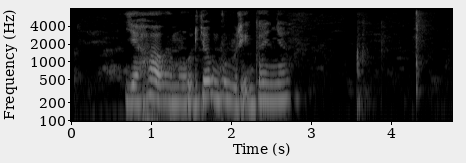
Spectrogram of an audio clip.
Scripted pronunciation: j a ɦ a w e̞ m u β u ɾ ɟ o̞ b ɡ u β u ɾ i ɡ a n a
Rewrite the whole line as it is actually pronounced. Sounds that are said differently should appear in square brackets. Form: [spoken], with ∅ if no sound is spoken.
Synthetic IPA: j a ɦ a w e̞ m u β u ɾ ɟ o̞ b ɡ u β u ɾ i ɡ a [ɲ] a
